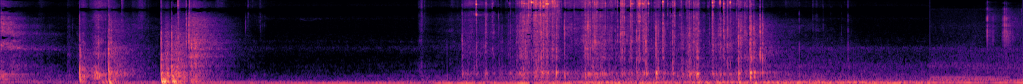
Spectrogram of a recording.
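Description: Small metal hardware (nuts, bolts and washers) clinking and rattling in a clear plastic tub as a hand rummages through it, a dense jingle lasting about three seconds in the middle. Two sharp knocks come before it, in the first two seconds.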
